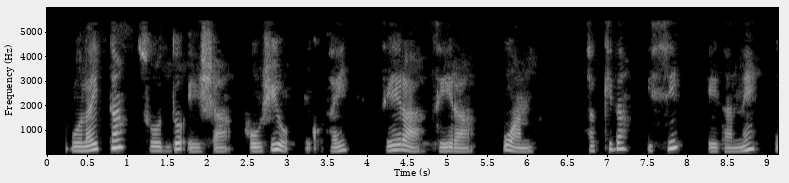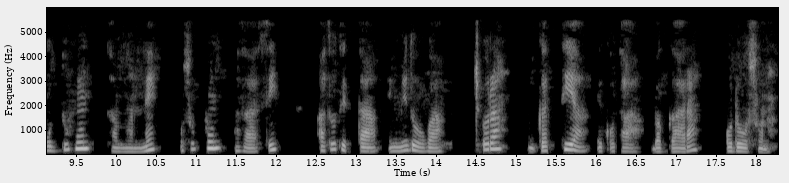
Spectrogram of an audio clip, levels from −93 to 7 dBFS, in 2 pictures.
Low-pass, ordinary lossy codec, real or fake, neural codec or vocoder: 5.4 kHz; MP3, 48 kbps; fake; vocoder, 44.1 kHz, 128 mel bands every 512 samples, BigVGAN v2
